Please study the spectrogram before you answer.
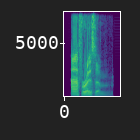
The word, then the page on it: aphorism: British English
